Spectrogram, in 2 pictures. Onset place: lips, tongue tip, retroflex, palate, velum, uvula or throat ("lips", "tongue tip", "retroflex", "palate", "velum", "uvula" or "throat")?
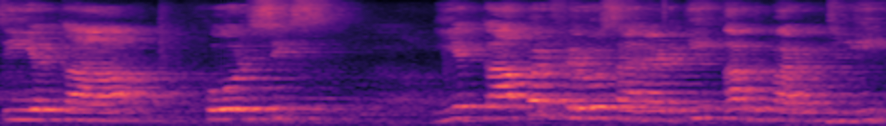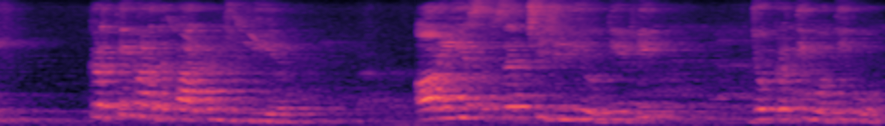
tongue tip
